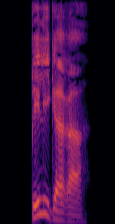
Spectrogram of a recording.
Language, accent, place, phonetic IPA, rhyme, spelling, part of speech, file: German, Germany, Berlin, [ˈbɪlɪɡəʁɐ], -ɪlɪɡəʁɐ, billigerer, adjective, De-billigerer.ogg
- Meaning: inflection of billig: 1. strong/mixed nominative masculine singular comparative degree 2. strong genitive/dative feminine singular comparative degree 3. strong genitive plural comparative degree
